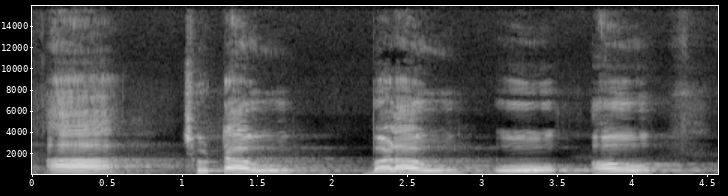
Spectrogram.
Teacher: पश्च स्वर में जो जीभ के पिछले हिस्से से बोला जाए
